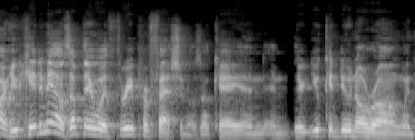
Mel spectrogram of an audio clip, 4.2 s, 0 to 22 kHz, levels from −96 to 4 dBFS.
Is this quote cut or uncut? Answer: uncut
